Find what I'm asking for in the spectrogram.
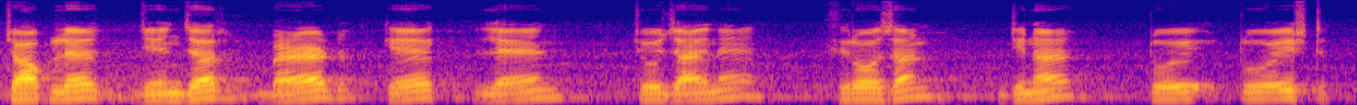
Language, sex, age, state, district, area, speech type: Urdu, male, 60+, Delhi, North East Delhi, urban, spontaneous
